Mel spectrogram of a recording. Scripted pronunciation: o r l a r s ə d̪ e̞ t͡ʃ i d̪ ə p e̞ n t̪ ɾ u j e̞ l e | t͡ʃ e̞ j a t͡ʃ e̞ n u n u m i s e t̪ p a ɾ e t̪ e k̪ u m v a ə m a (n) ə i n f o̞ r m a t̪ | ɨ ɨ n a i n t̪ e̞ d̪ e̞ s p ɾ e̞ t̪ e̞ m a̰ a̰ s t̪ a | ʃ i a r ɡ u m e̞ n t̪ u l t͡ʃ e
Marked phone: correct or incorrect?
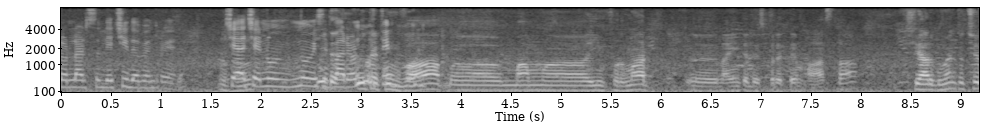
incorrect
